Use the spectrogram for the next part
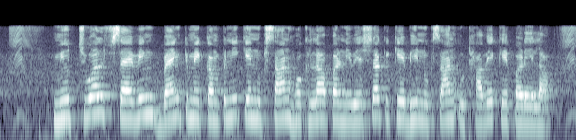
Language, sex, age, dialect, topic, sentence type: Bhojpuri, male, 18-24, Southern / Standard, banking, statement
